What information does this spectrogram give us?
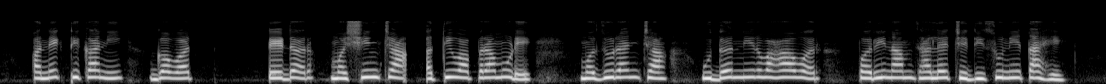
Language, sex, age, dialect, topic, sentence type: Marathi, female, 18-24, Varhadi, agriculture, statement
